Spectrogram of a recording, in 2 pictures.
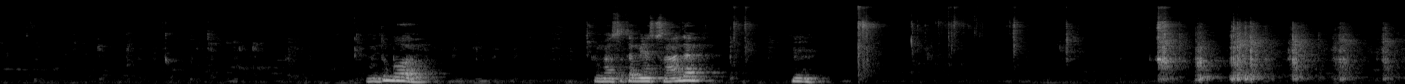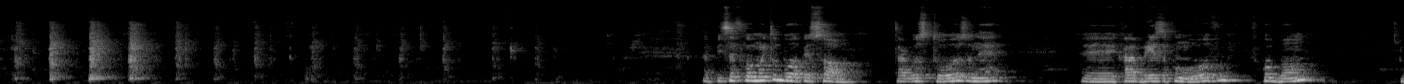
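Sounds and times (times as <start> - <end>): person chewing crunchy pizza: 0.1 - 3.7, 11.5 - 19.7.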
